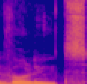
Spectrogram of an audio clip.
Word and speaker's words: volutes: The name of the track is Mi Volutes Bleu. That's right. It's pronounced volutes.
